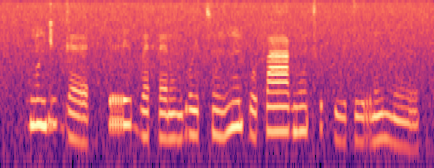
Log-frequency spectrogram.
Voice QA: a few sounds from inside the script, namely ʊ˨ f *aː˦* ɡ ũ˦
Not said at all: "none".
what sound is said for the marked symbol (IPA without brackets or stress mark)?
aː˦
